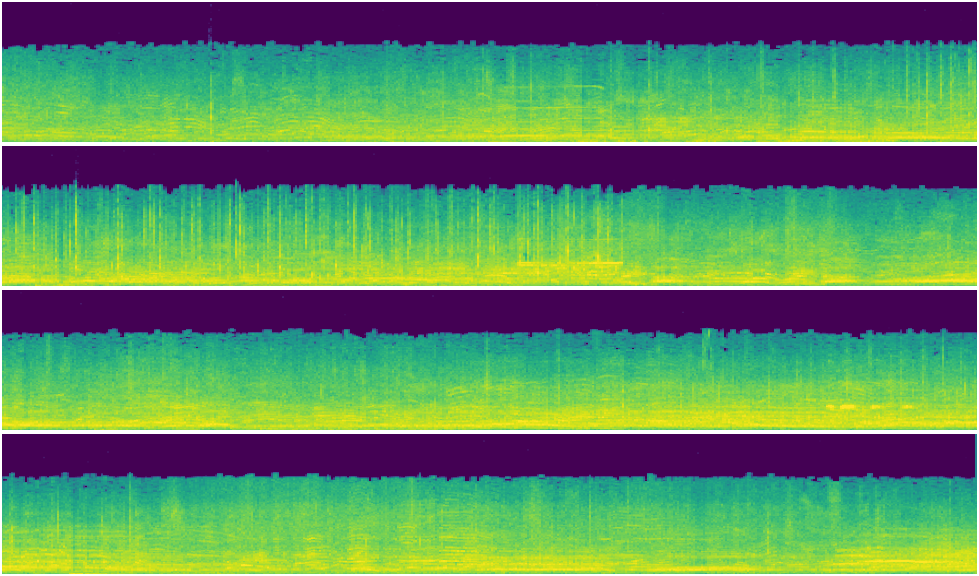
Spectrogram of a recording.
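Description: Football stadium crowd: many voices shouting and cheering at once over one another, at a steady level. Two brief high tones cut through near the middle.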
